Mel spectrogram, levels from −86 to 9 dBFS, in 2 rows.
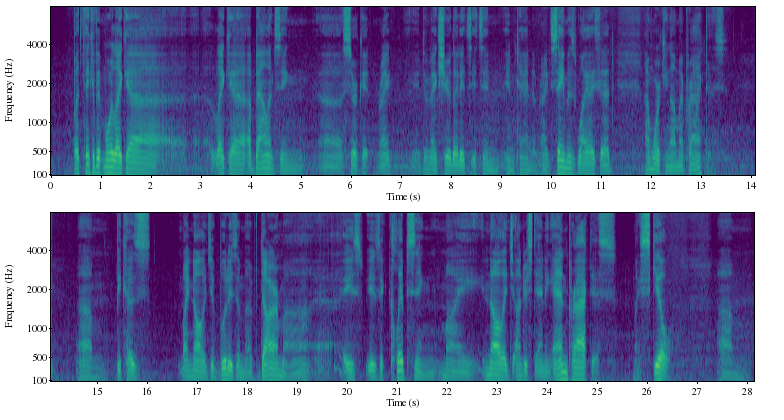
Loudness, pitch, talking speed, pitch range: -28 LUFS, 95 Hz, 115 wpm, 85-105 Hz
